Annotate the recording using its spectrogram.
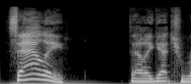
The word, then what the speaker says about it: Getch: Sally Getch rhymes with sketch.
